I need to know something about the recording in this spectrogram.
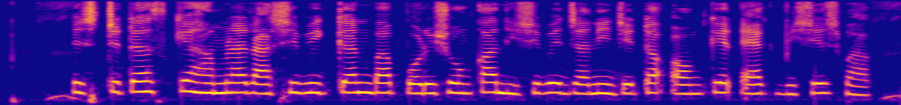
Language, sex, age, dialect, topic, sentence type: Bengali, female, 18-24, Rajbangshi, banking, statement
